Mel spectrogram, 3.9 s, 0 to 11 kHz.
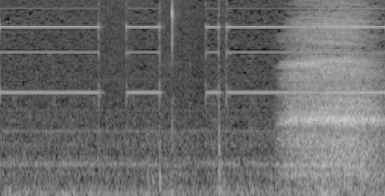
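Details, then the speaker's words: Multimeter probing board pins. Steady beep in short spells shows two pins connected to the primary (mains) side of the transformer: 230 V primary, two 12 V 200 mA secondaries. "okay that was definitely connected to there you can't see what I'm doing can you okay so those two pins are connected to the um the HT side or the the main side of the Transformer"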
